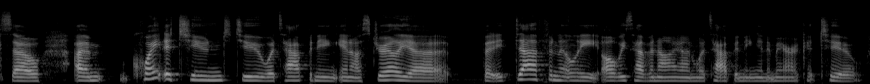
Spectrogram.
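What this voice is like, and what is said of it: American accent. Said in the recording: “you can tell from my accent, I'm American.”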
